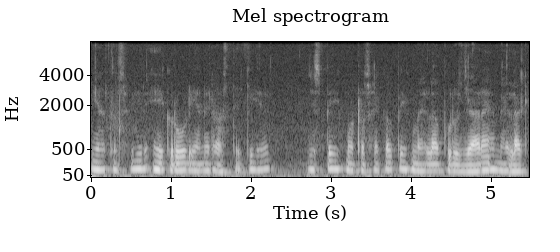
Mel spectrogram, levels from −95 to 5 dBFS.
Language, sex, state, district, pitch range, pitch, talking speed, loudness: Hindi, male, Chhattisgarh, Korba, 110-125 Hz, 115 Hz, 220 wpm, -17 LUFS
